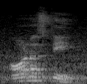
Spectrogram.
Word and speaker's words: honesty: Honesty, and it is starting with H, but the H letter is silent there.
